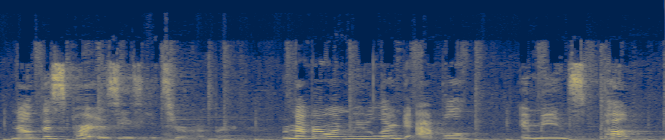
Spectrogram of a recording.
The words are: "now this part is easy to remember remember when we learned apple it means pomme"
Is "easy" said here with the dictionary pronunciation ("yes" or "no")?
yes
